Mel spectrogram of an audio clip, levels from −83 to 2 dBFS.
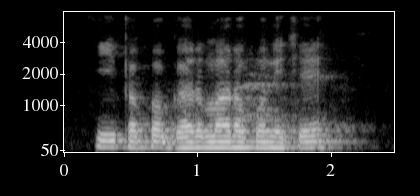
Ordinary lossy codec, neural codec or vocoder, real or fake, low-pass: Opus, 24 kbps; none; real; 7.2 kHz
